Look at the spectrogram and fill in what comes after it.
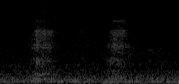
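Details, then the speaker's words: Nasal breathing during a head and lung exam: the patient covers one nostril and takes deep breaths. Two slow, airy sniffing breaths with a slightly rough, snuffly edge; mildly congested, no major blockage. "Um a little bit congested, but no uh major blockages."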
